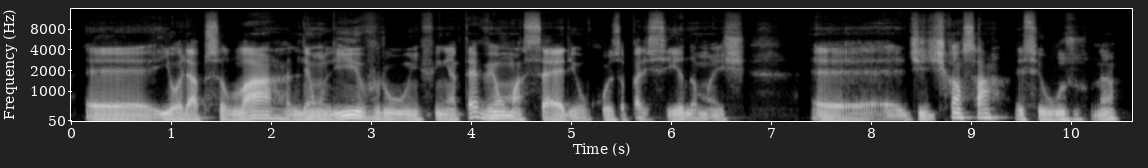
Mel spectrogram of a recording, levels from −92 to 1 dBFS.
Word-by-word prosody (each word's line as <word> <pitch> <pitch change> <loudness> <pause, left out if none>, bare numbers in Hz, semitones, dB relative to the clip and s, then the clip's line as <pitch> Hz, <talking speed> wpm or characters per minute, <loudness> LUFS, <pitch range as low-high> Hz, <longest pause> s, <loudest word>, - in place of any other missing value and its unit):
eh, 85 -4 +1
e 90 -2 +2
olhar 75 -1 +2
para 75 - -13
o - - -3
celular, 90 +3 +3
ler 85 +2 +1
um 85 -1 +2
livro, 95 -1 +3
enfim, 85 0 -3
até 85 - -1
ver 115 -4 +2
uma 105 -6 +2
série 80 -2 +1
ou 65 0 -6
coisa 75 -1 -6
parecida, 80 +6 -2
mas, 65 +3 -6 0.7
eh, 70 -3 -2
de 95 0 -1
descansar 140 +4 0
esse - - -4
uso, 85 0 -1
né. 95 +3 -2
85 Hz, 135 wpm, -24 LUFS, 80-100 Hz, 0.7 s, celular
